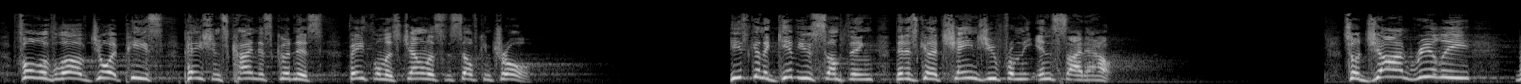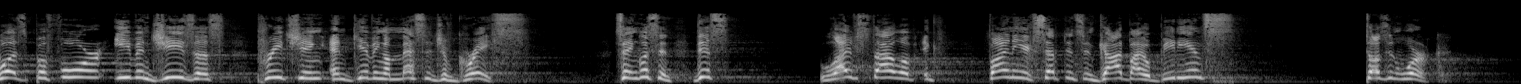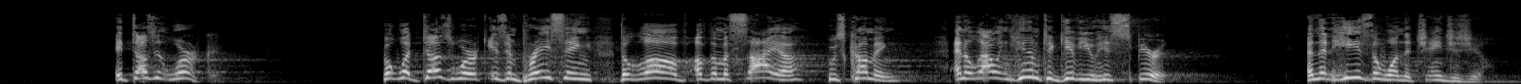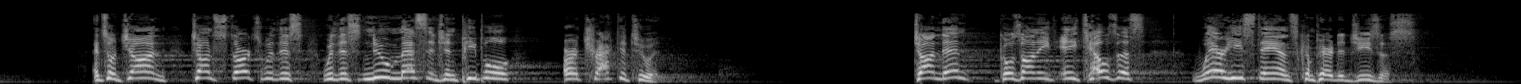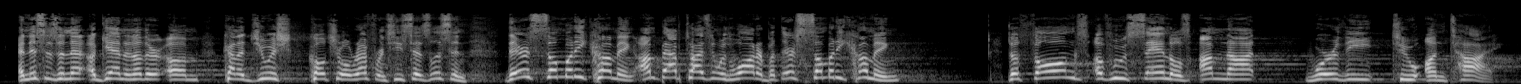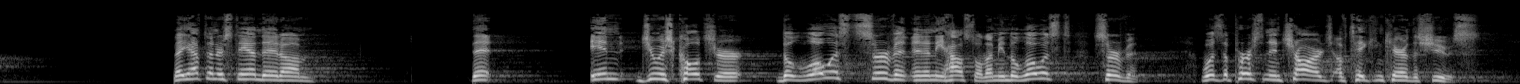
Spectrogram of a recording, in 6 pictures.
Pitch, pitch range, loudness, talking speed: 250 Hz, 205-285 Hz, -19 LUFS, 125 wpm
